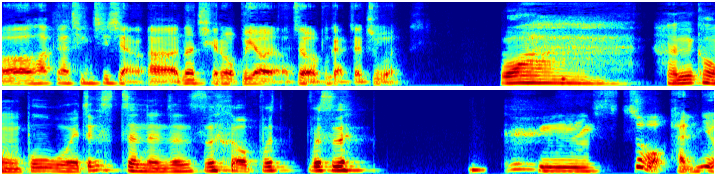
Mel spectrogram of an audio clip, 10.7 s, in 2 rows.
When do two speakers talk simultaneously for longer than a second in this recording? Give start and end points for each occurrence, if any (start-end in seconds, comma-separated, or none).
none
